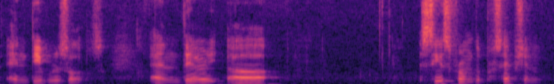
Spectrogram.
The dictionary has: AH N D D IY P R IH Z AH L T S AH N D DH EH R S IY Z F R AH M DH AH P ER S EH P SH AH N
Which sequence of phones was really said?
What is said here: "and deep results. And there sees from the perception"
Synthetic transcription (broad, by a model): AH N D D IY P R IH Z AH L T S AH N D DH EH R S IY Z F R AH M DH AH P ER S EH P SH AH N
